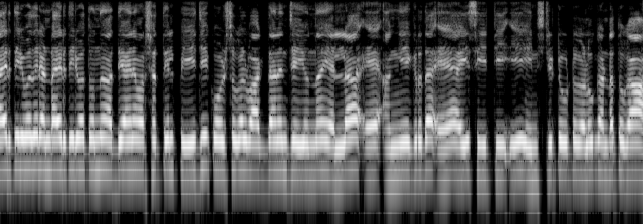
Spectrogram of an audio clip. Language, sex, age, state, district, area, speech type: Malayalam, male, 45-60, Kerala, Kozhikode, urban, read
